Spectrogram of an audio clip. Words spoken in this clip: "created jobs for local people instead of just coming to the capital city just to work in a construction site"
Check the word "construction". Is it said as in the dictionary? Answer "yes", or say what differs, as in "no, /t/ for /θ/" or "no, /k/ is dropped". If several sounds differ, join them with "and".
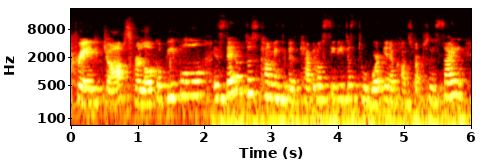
yes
